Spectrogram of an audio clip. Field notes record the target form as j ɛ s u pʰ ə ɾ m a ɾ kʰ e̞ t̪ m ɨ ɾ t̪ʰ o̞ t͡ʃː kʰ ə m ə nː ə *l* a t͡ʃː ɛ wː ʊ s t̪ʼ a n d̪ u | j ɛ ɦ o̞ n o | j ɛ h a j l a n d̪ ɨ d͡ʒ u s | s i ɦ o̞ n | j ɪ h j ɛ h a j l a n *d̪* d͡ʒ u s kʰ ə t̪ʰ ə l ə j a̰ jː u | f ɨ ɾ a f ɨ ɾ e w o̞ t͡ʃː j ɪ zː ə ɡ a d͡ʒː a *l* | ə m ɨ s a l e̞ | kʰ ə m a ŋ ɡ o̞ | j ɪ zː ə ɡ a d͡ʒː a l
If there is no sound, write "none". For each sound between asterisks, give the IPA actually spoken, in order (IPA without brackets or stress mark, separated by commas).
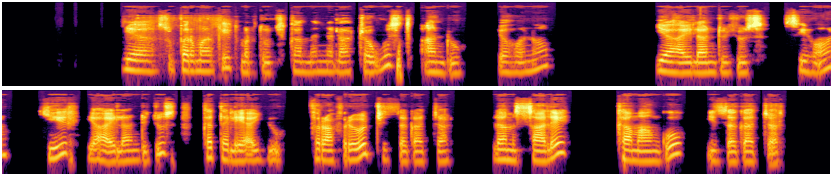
l, d̪, lː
